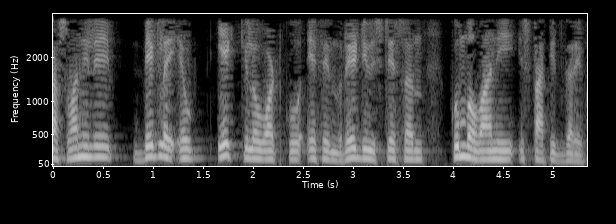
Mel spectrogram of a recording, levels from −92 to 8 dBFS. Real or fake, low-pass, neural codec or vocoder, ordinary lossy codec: real; 3.6 kHz; none; none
